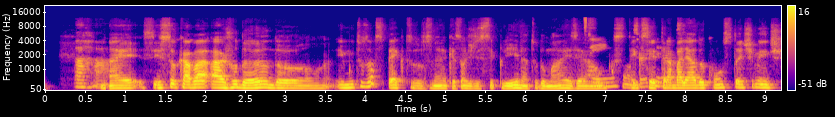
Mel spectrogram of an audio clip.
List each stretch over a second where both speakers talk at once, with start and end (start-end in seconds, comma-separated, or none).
6.7-8.0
